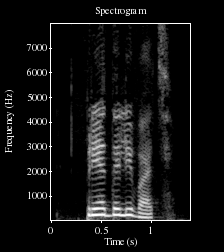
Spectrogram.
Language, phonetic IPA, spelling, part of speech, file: Russian, [prʲɪədəlʲɪˈvatʲ], преодолевать, verb, Ru-преодолевать.ogg
- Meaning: 1. to get over, to overcome 2. to traverse 3. to negotiate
